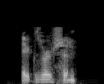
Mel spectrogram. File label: "exertion", English; nouns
